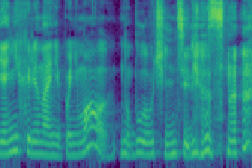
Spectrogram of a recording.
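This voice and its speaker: Over a very clean recording with a silent background, a woman in a plain, everyday voice speaks at a fairly quick pace, medium in pitch with ordinary pitch variation. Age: 20s. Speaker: tarot reader and numerologist. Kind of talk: casual chat.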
